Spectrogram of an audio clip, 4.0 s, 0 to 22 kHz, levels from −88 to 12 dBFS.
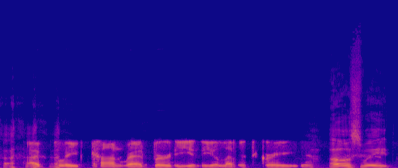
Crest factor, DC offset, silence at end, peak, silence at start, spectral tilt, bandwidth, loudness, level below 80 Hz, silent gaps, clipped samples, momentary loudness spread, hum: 18 dB; under 0.1%; 0.1 s; -10 dBFS; 0.05 s; -6 dB/octave; 13 kHz; -29 LUFS; -62 dBFS; none; under 0.1%; 5 LU; none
